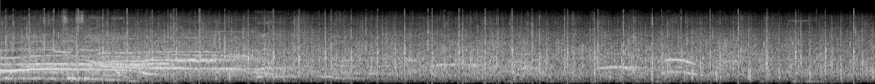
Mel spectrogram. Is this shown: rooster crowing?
no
